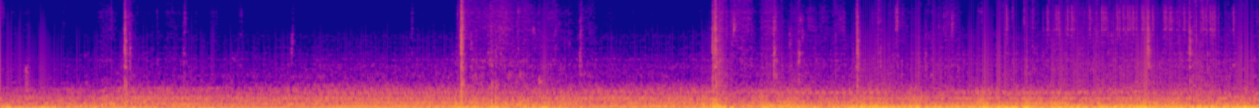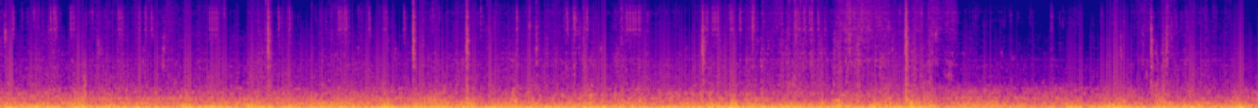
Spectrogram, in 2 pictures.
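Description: Subaru XV driving up a gravel and cobbled mountain track, heard from inside the cabin: a low engine and tyre rumble with stones clicking and knocking under the tyres. The rumble gets louder about seven seconds in.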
